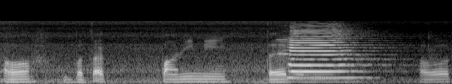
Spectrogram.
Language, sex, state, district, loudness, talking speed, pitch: Hindi, male, Madhya Pradesh, Katni, -17 LUFS, 120 wpm, 125 Hz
